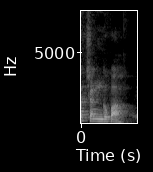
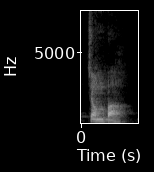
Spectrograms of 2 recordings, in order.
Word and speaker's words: चंपा: उसका उच्चारण करेंगे तो आपको इसका उच्चारण करना पड़ेगा चंदपा जो कि अशुद्ध और पॉवर है पास जिस वर्ग में आता है उसका पंचमाक्षर मां होता है जो इस रूप में आपको दिख रहा है इसलिए इस का सही उच्चारण होगा चंपा ठीक है यहीं चीज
